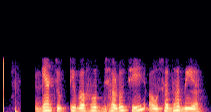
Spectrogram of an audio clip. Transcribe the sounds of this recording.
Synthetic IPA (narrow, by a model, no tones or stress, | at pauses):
aɡjãt͡ɕuk̚ʈːibəɦut̪̚d͡ʑʱəɽut͡ɕiə̰wsəd̪ʱəd̪ijə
